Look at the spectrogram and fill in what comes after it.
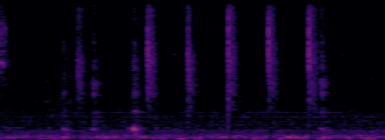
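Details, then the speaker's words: A home Q-switched Nd:YAG laser is used for a second session on a tattoo after icing and numbing. It is fired by foot pedal a couple of millimetres from the skin, giving sharp, regular snapping clicks about two to three per second. "I made sure that it's filled with water it has a foot pedal look at the foot pedal all right push ready try not to start a fire in the house"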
